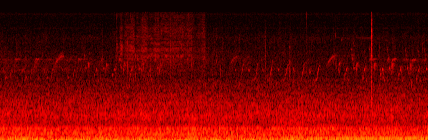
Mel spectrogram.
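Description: Open-air river ambience: a steady low wind rumble with a faint steady hum under it, and many light, quick chirps or ticks throughout, with one sharp click near the end.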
